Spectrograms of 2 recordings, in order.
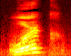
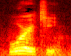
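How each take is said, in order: First: It ends cleanly on the final consonant. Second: It ends with an added vowel sound. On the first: The speaker calls it right. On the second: The speaker calls it wrong.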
